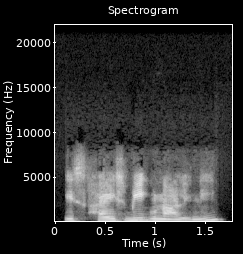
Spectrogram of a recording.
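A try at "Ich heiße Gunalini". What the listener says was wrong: ஹைஸ்ட் குணாலினி. இஸ் ஹைஸ் குணாலினி. இதுல இந்த பி மாதிரி இருக்கிறது வந்து ஜெர்மன்ல இருக்கிற ஒரு ஸ்பெஷல் ஆல்பபெட்.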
